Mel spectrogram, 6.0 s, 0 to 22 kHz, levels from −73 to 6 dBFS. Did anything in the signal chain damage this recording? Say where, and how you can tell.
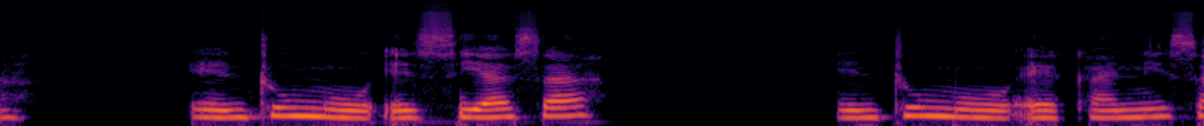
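Yes. Opus compression runs through the whole clip, from start to end, and sits at the codec stage. The speech sounds rough and grainy, with a noisy texture where it should be clean, though the top end stays open to about 20.1 kHz rather than going muffled. That points to the music (CELT) mode running short of bits, likely at a low rate near 16 kbps, so bands are filled by folding or noise instead of being left empty.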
